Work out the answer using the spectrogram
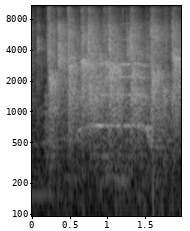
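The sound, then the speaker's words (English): Audience at a rap battle cheering and applauding for a battler, a loud dense wash of claps and crowd noise filling the whole moment without a break. “All right, audience, it's up to you. If you feel like O'Shea Bogus won that one, make some noise.”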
